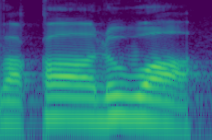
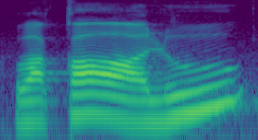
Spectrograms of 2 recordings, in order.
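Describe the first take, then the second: First: The final silent alef is sounded after the vowel. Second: The word ends on a plain long 'oo' vowel. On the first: The speaker calls it wrong. "نمیشه بگیم و قالوا" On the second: The speaker calls it right. "اینها در واقع کاربرد نداره"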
